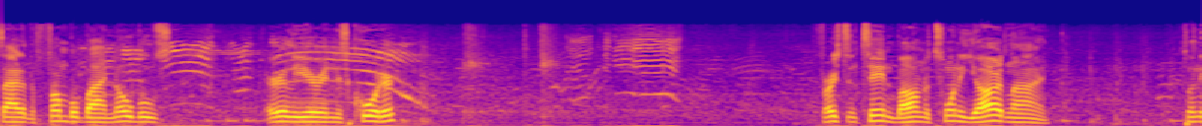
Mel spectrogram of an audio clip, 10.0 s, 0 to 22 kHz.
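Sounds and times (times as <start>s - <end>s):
crowd murmur: 0.3s - 7.7s, 8.4s - 10.0s
high-pitched shout from crowd: 0.9s - 3.6s.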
